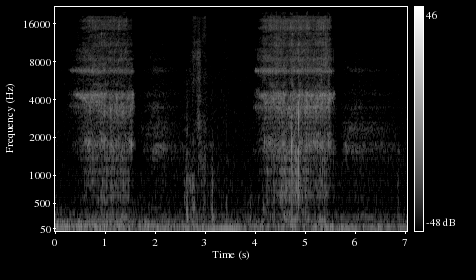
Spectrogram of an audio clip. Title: Snoring Kid Can't Wake Up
